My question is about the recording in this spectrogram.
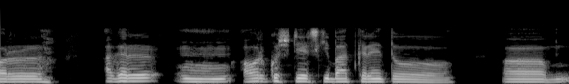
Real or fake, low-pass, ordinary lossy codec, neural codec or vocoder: real; 5.4 kHz; none; none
